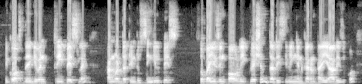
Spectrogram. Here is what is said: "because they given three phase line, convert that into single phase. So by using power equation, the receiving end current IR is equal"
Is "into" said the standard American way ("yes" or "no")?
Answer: yes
